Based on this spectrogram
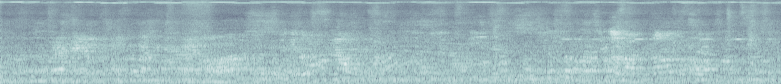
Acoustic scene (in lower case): cafe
